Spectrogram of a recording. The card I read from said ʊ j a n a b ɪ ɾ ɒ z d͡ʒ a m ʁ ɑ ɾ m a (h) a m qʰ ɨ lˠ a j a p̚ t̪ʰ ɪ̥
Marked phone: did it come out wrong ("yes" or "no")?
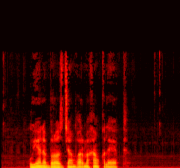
no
